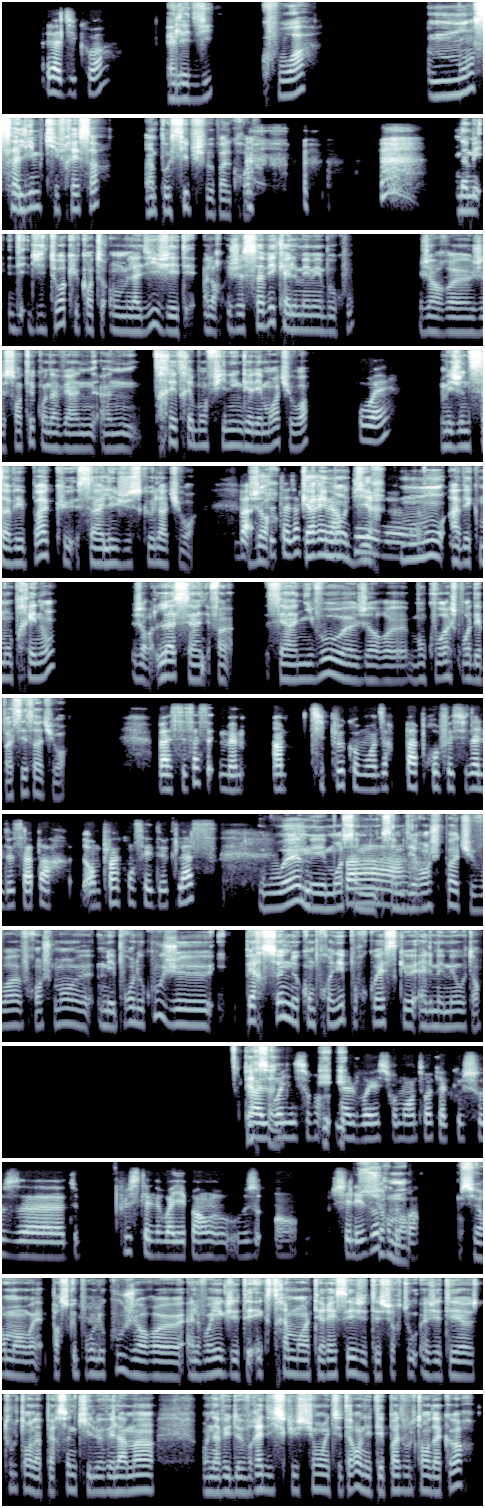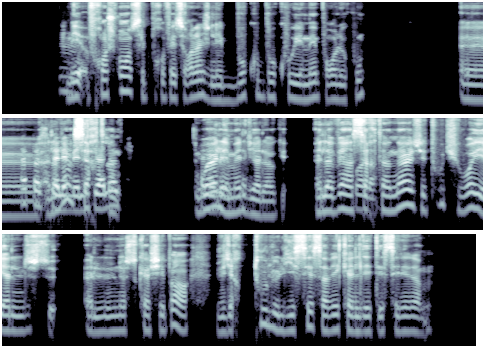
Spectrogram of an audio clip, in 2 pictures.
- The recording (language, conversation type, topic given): French, unstructured, Quelle est votre stratégie pour maintenir un bon équilibre entre le travail et la vie personnelle ?
- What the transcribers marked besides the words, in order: stressed: "Mon"; laugh; other background noise; tapping; drawn out: "pas"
